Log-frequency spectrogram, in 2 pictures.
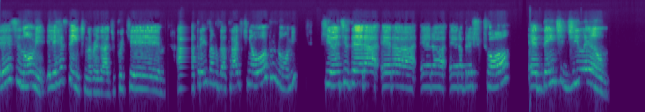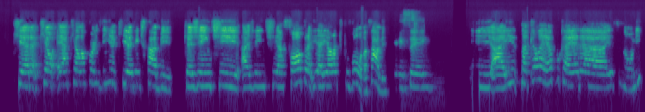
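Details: Mild stuttering in an adult woman, with onset around age two and a half to three.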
